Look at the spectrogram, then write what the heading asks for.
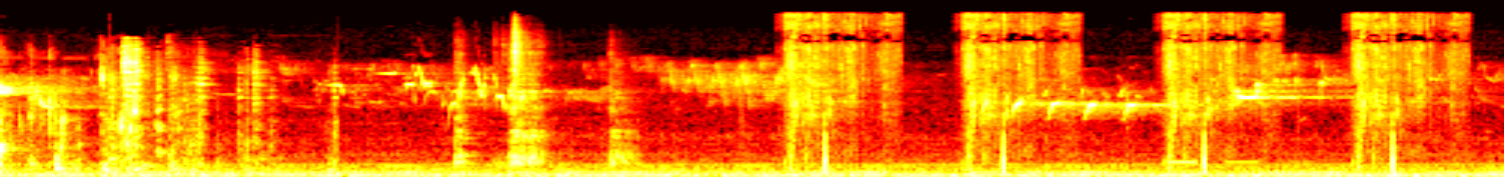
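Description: Small birds chirping and twittering over a steady low hum. In the second half come short rasping pulses at a regular pace, about one a second.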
